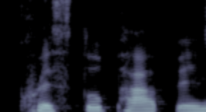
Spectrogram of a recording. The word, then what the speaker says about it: Krystall Poppin: find me everywhere at Crystal Poppin that's Crystal with a K and two L's don't misspell and popping with a silent G cuz the g is silent okay Crystal Poppin um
